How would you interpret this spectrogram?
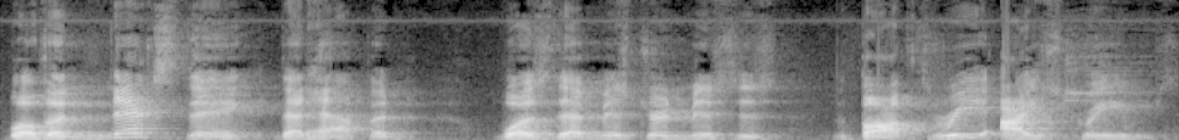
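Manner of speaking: plain reading voice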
